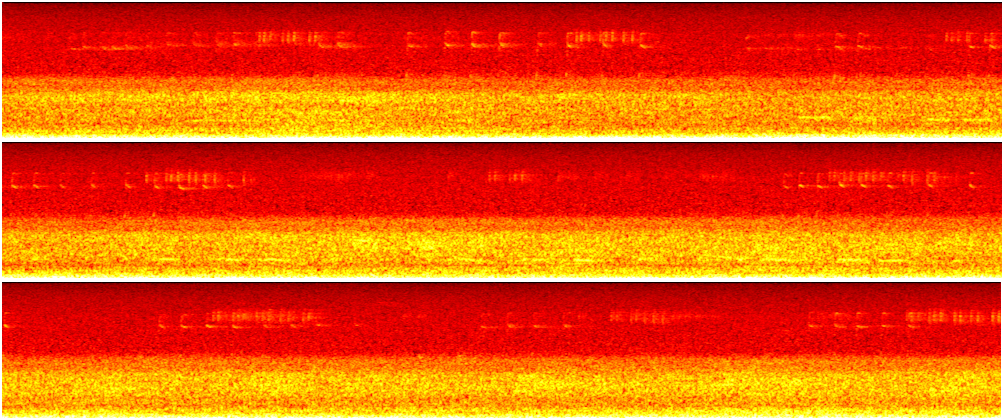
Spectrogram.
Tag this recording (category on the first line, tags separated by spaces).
Soundscapes > Nature
nature field-recording natural-soundscape alice-holt-forest soundscape phenological-recording meadow raspberry-pi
